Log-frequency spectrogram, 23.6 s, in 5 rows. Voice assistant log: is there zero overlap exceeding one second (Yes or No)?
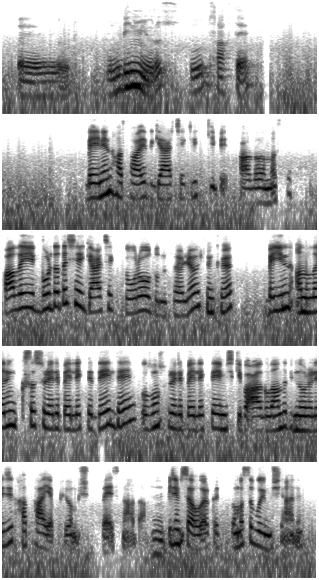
Yes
